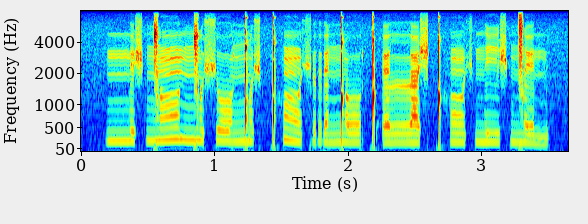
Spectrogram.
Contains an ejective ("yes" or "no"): yes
